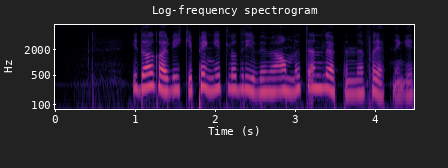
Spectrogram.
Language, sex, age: Norwegian, female, 28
